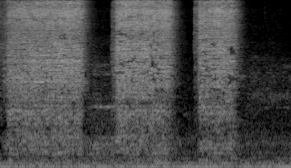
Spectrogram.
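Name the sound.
spray bottle spraying hair product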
